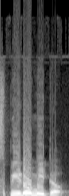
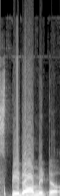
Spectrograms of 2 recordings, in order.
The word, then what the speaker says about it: speedometer: It's not speedometer. Okay. We learned syllable stress. If you have meter, the anti-penultimate syllable will take the stress. It's speedometer, not speedometer.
